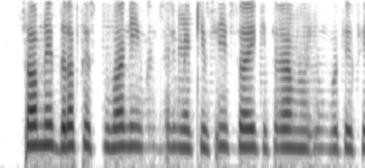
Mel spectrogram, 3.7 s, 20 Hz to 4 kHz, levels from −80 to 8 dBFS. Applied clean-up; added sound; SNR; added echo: neural separator model SepFormer WHAMR!.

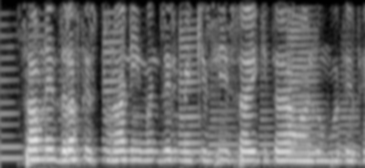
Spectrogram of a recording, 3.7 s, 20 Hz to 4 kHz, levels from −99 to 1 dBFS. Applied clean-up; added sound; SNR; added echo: none; Wind instrument, woodwind instrument; 15 dB; reverberation time 0.2 s.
